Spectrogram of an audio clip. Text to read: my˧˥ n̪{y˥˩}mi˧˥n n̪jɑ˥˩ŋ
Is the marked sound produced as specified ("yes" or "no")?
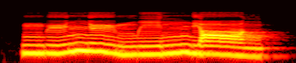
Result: yes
